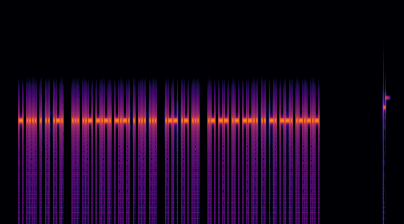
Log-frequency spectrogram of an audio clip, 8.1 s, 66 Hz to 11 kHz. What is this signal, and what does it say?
Morse code, heard as a keyed tone, about 44 wpm, 700 Hz. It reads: THEIR SUCCESS WAS AMAZING.
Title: Sentences from Top 1500 Words 45wpm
